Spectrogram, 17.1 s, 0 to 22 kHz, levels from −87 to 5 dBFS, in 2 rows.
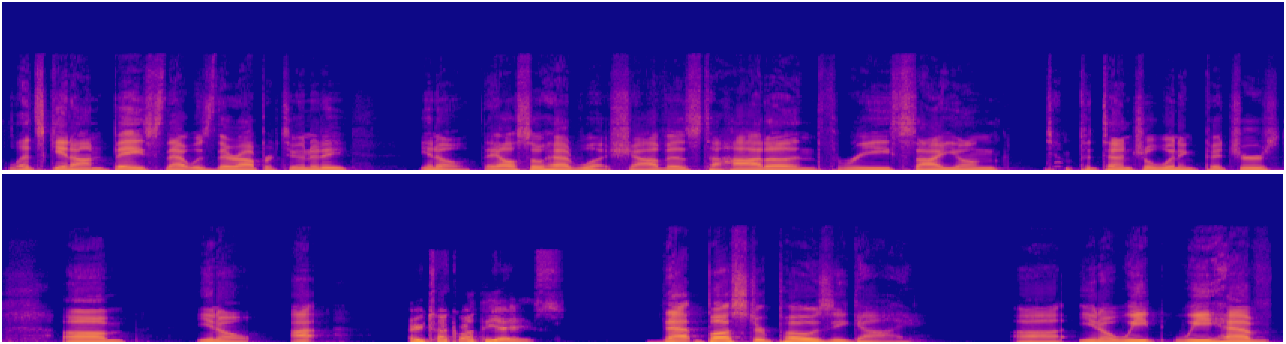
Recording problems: none

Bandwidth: 15 kHz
